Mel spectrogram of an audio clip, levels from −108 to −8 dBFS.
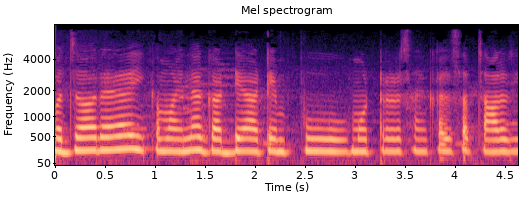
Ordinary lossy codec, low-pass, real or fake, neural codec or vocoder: MP3, 48 kbps; 7.2 kHz; real; none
